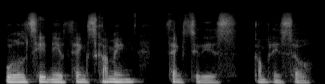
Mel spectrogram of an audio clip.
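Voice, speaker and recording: A man's voice: lowish voice, steady tone, moderate pace, mellow, breathy edge, dry recording. A man on a tech panel, speaking fluently and often tagging his points with "right?". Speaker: panel guest. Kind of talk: panel discussion.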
